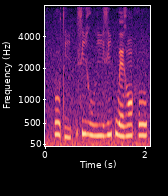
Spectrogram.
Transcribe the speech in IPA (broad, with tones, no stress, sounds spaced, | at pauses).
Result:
o˦˨ t i˨ | s i˧ ɣ u˨ ɣ iː˨ z iː˧ p w ɛ˧ ɣ ɔ̃˦ h o˧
